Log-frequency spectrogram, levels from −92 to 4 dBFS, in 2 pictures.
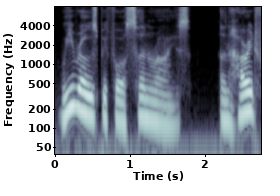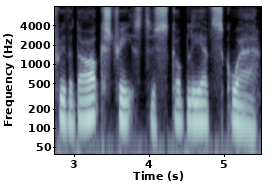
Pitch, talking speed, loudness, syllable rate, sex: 135 Hz, 140 wpm, -18 LUFS, 4.2 syllables/s, male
